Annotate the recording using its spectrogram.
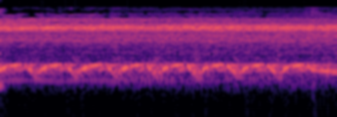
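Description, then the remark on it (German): An emergency vehicle siren in a video game wails in a fast, steady warble, rising and falling about four times a second, loud and continuous throughout with no voices over it. “Sirene.”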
